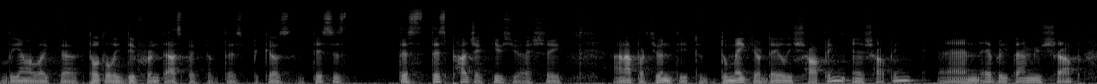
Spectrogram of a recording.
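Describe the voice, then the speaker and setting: A man's voice: low-pitched, vocal fry, a bit bright. A middle-aged man whose native language is Latvian, speaking English with a Latvian accent, giving an online business presentation, hesitant with many fillers and restarts.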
